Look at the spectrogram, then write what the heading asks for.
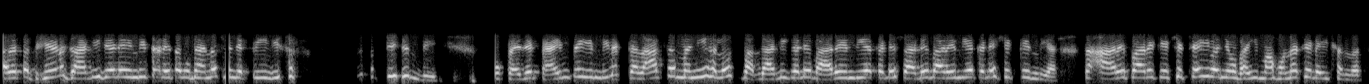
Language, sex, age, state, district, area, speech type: Sindhi, female, 45-60, Uttar Pradesh, Lucknow, rural, conversation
